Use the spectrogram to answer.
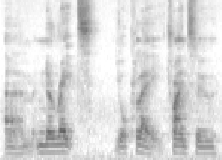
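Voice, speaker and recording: A man with a low voice speaks as a mentor in an informal recorded conversation. He explains things in a measured, reflective manner. He is encouraging as he goes. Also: steady tone, gravelly, dark tone. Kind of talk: informal testimonial conversation with a child.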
